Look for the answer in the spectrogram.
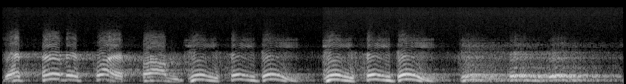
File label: commercial; WPLA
